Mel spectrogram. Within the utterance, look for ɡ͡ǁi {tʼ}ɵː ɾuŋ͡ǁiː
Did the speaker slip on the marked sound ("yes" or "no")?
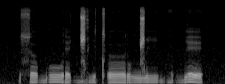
no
